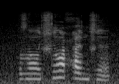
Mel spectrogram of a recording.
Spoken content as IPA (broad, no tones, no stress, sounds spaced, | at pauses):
z ɔ̃ ɕ ɔ̃ ħ ɛ m ɕ ə̃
